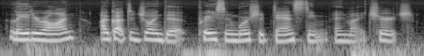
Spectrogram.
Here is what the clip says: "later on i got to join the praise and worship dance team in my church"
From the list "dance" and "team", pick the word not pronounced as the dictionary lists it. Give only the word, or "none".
none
